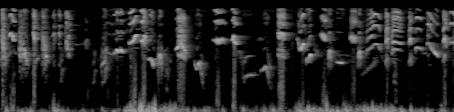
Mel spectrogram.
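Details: Young male Oriental magpie-robin singing a fast, unbroken medley of high whistles, sharp chips and rolling trills, constantly changing phrase, over a faint low rumble.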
